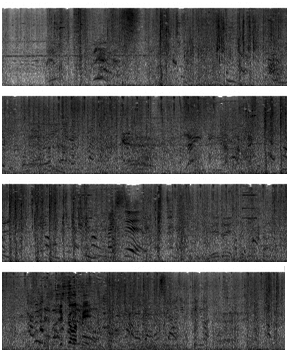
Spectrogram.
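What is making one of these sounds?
Rapid gunfire and energy blasts crackle in a video game.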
